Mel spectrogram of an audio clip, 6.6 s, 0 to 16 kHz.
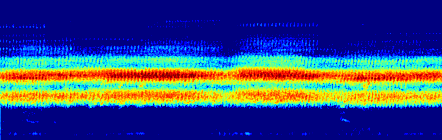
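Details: Chorus of gray tree frogs in Northwest Wisconsin, early June 2022, captured on paired condenser microphones; continuous overlapping buzzy trills that swell and ease slightly, possibly mixed with a second unidentified frog species.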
